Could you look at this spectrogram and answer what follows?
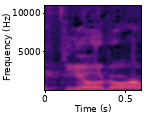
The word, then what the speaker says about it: Fyodor: Not only did you say Fyodor, which is probably the real pronunciation, but you're right. Fedor would win.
